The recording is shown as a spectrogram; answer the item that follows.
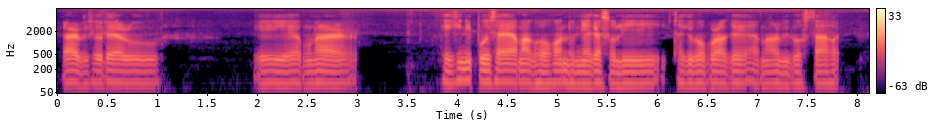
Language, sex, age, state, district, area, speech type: Assamese, male, 45-60, Assam, Charaideo, rural, spontaneous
